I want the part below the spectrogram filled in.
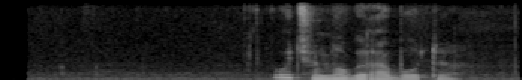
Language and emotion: Russian, sad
